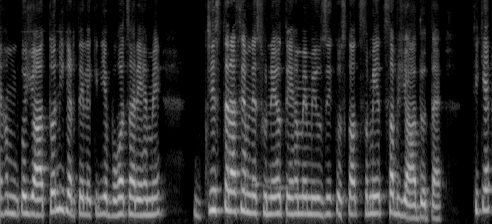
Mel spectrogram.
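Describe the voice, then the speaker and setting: A woman's voice: fairly high pitch, darkish tone. A woman teaching a recorded course lesson, patiently explaining and asking and answering her own questions.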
